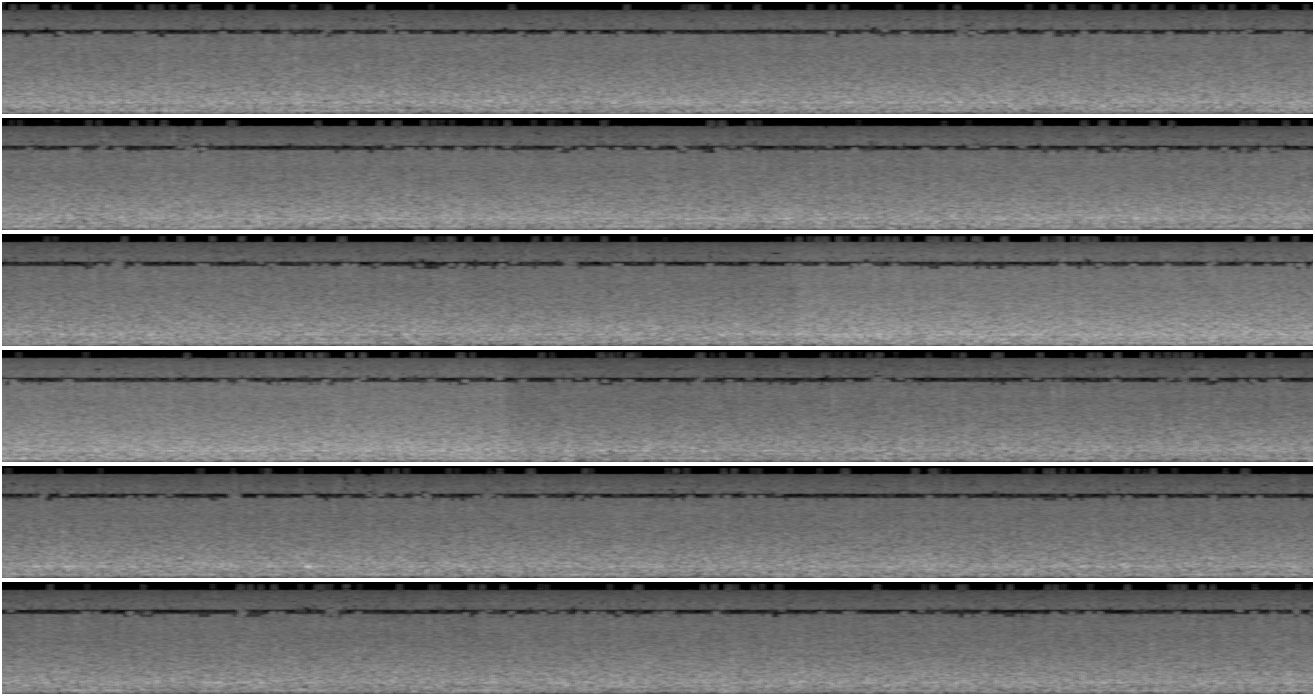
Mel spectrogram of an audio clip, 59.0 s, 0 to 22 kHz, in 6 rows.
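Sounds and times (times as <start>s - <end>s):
water pouring at watermill: 0.0s - 58.9s.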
